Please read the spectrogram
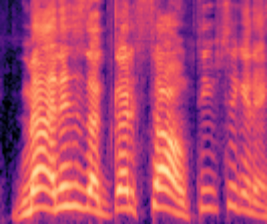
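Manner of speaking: high-pitched, hammed-up delight; gleeful villain. Carnage beating the singer, gleeful.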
